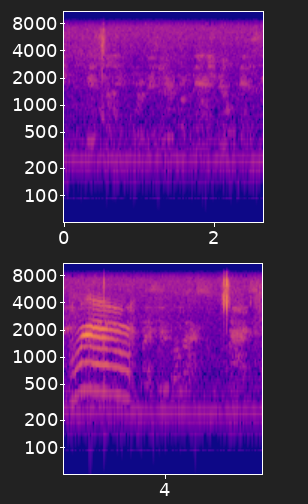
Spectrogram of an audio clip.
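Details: Seeking attention, a pet cat gives a single clear meow lasting under a second, slightly falling at the end, against a constant low hum with a few faint clicks before and after.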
